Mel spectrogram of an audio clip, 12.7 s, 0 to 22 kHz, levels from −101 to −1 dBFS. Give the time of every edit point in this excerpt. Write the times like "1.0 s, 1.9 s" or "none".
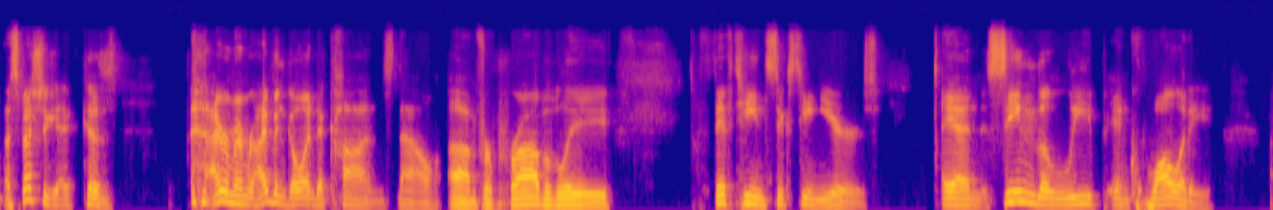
none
